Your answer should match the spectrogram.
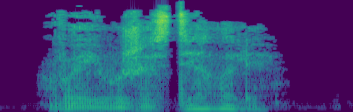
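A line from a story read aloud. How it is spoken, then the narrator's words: Soft reply. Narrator (Russian): тихонько ответила Гиллера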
